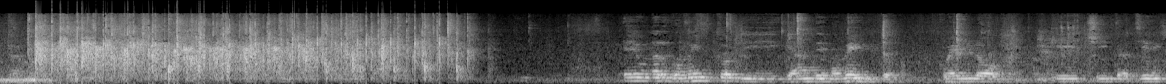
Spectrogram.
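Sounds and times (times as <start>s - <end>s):
audience applause: 0.3s - 5.0s
speech: 6.2s - 11.6s.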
